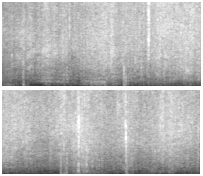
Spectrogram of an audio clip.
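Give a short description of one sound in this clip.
Leaves rustle and brush close by.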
